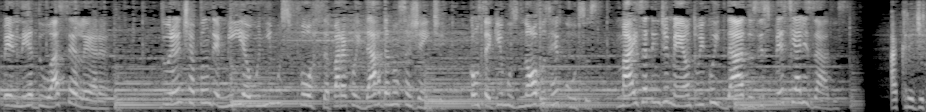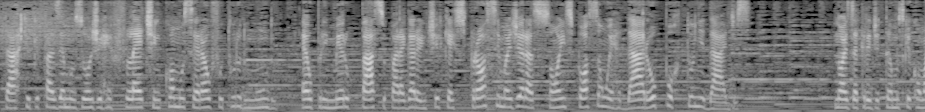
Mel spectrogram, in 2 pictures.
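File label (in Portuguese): Português - Brasileiro, Reel Locução, Voz Jovem, Feminino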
